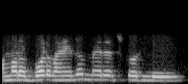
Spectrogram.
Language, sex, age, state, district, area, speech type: Odia, male, 45-60, Odisha, Nabarangpur, rural, conversation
